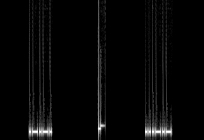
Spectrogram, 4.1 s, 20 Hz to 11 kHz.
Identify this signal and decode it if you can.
Morse code, heard as a keyed tone, about 36 wpm, 700 Hz. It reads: <AR> <SK>
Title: Single Character (Letter:Number:Punctuation:Prosign) 35wpm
